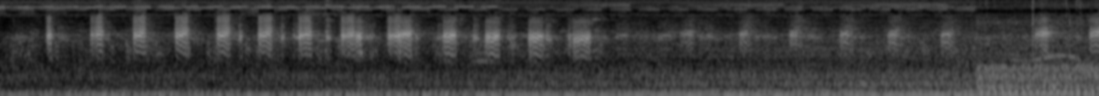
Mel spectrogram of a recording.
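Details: Frogs calling in an evening rice field in the Isan countryside of Thailand: rapid, evenly pulsed high-pitched clicking calls, several per second for about three seconds, then fading, over a steady low hum.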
